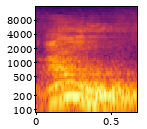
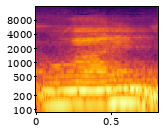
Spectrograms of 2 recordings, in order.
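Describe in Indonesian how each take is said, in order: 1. Kata itu langsung diawali dengan vokal. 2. Kata itu diawali dengan bunyi 'ng'. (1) "Semestinya alamin ain" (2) "bukan ngain"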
